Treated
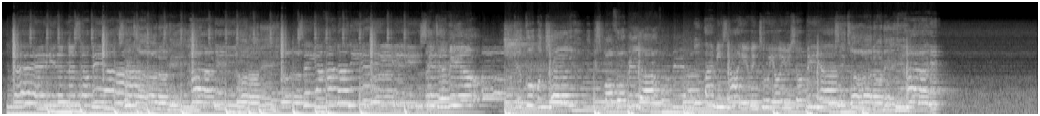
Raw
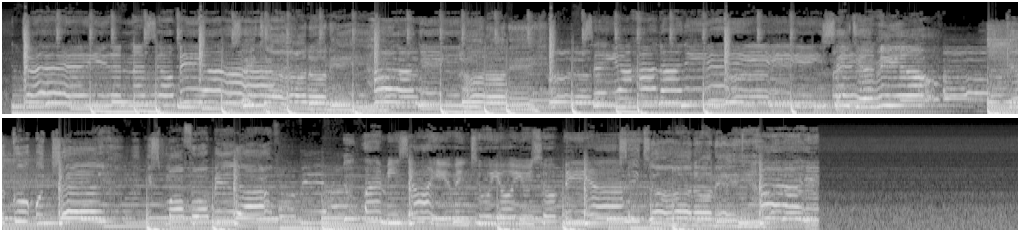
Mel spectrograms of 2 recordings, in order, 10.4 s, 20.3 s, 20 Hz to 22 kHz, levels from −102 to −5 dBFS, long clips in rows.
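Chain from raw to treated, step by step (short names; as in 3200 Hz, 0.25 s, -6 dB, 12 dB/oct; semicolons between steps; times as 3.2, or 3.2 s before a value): in parallel at -5 dB: short-mantissa float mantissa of 2-bit; on the sum: bell 1900 Hz -3.5 dB 0.77 oct; on a send: narrowing echo 0.131 s, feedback 53%, band-pass 950 Hz, level -11 dB; on the sum: time stretch by phase-locked vocoder 0.51×; air absorption 100 m; notch 2700 Hz, Q 5.8; doubler 34 ms -11.5 dB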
